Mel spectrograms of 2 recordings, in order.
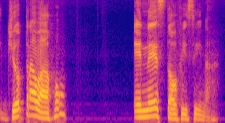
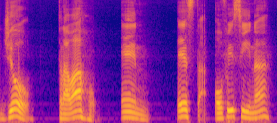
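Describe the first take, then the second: First: The words are linked smoothly in connected groups. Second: The words are said separately with small breaks.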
